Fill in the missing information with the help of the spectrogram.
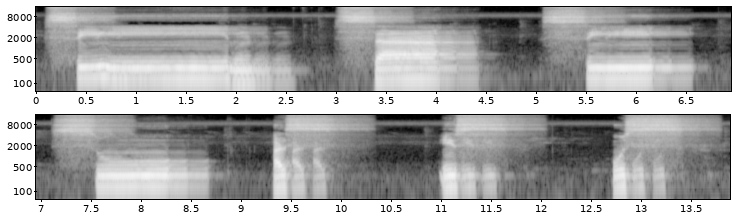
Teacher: सीन की अदायगी में पतली सीटी जैसी आवाज निकलनी चाहिए। · سین کا مخرج ہے زبان کی نوک ثنایا سفلی کا کنارہ مع کنارہ ثنایا علیہ کے، یعنی جو زا کا مخرج ہے وہی سین کا بھی مخرج ہے۔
